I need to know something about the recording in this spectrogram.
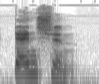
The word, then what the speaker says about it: tension: SION, tension, pension. So how many syllables in tension? 2. Tension, I will stress on ten.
